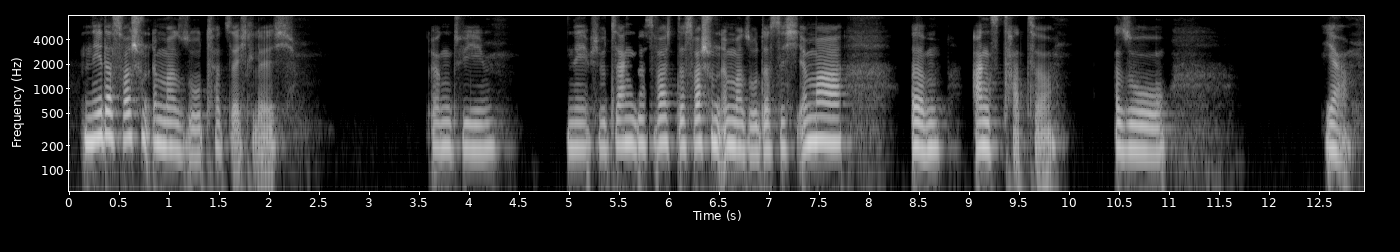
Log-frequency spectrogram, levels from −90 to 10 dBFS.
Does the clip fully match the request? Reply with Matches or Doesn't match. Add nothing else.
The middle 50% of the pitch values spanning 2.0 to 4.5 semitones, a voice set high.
Matches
